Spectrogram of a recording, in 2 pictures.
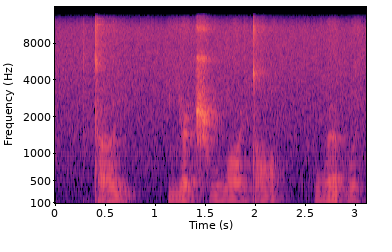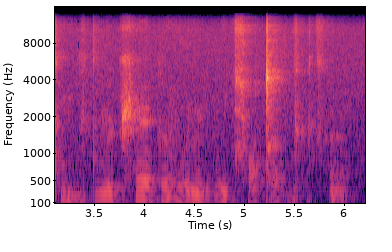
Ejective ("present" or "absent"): present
